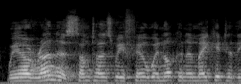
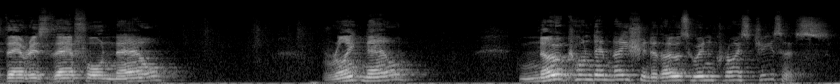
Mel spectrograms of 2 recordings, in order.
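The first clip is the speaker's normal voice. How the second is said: preaching proclamation; 3 semitones higher, 3 dB louder than usual. Acted. Preacher reading Romans eight to his hearers, louder. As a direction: let each phrase land.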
